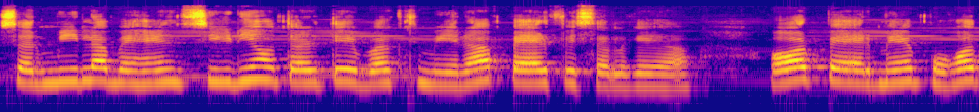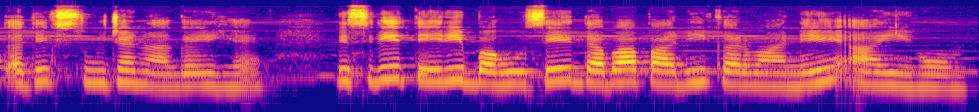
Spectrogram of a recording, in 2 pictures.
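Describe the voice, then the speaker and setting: A woman's voice: high voice, steady tone, measured pace, warm tone. A woman voicing a neighbor woman with a hurt foot in a storybook tale, talking in a pained, complaining way. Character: limping neighbor woman in pain.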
